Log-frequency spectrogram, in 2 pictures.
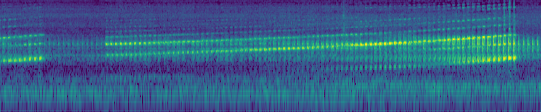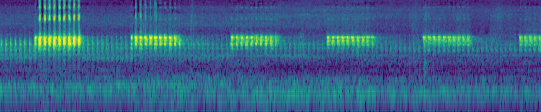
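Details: Truck with battery drained after lights left on all night, before a jump start from an old Jeep: loud high alarm chirps about once a second over a steady hum, alarm repeatedly tripping from the low battery, nothing else working.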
